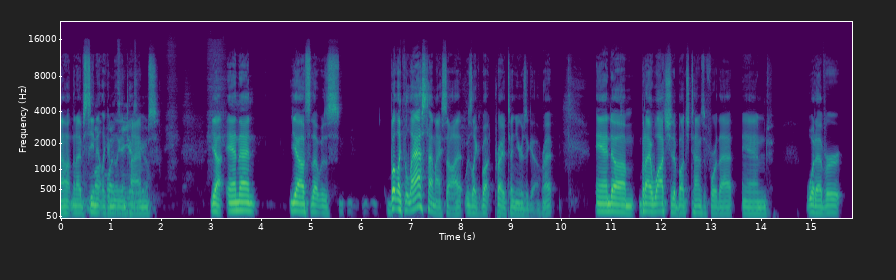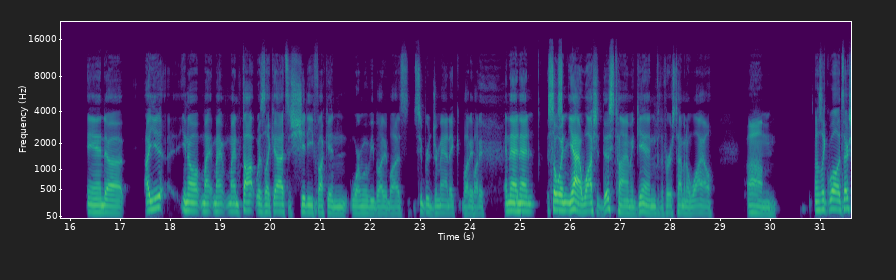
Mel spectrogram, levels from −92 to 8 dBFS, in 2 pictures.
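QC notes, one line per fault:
24.04–25.84 s doubled audio track: speech echoes about 200 ms behind at near-equal level, starting and stopping abruptly; likely a second copy mixed in out of step.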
